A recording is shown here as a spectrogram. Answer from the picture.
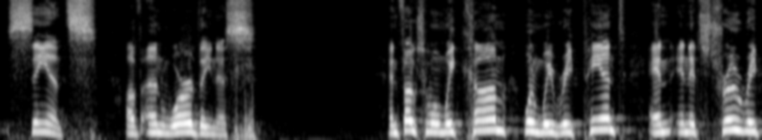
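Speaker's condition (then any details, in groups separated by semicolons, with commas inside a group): No condition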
